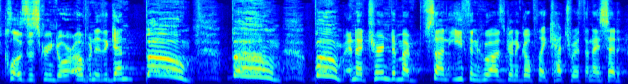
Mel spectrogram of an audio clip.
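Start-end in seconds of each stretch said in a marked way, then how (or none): 1.5-3.4 high shouted booms of frustration; retold shouting. Preacher reenacting slamming the screen door, high shouted booms. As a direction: slam each boom out loud and high.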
